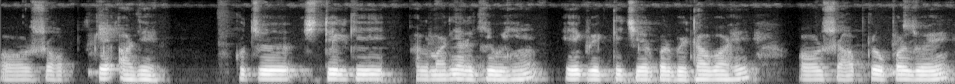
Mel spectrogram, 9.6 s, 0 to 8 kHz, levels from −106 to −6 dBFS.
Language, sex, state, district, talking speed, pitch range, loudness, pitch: Hindi, male, Bihar, Bhagalpur, 150 wpm, 115-125 Hz, -16 LUFS, 120 Hz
